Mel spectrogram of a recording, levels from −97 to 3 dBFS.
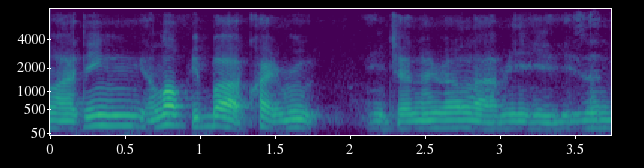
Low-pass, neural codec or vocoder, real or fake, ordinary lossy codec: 7.2 kHz; vocoder, 22.05 kHz, 80 mel bands, WaveNeXt; fake; Opus, 24 kbps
